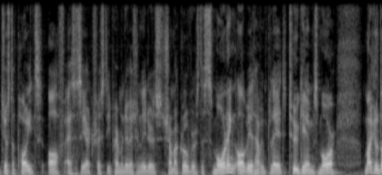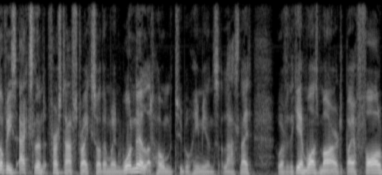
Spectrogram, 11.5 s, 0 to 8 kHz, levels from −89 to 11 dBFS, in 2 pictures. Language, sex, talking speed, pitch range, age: English, male, 225 wpm, 95-120 Hz, 20-39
